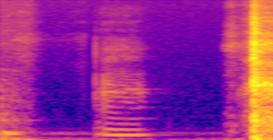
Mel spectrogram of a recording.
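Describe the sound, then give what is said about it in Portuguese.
A voice makes a short, low humming boom through the end of a long PVC pipe in imitation of a deep parrot call, followed by a brief breathy burst; the real call is so low in frequency it can be heard from very far away. “É um barulho com uma frequência tão baixa que dá pra escutar de muito longe.”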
